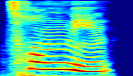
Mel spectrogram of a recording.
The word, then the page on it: 聪明: cōng ming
